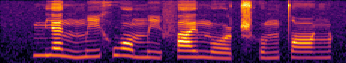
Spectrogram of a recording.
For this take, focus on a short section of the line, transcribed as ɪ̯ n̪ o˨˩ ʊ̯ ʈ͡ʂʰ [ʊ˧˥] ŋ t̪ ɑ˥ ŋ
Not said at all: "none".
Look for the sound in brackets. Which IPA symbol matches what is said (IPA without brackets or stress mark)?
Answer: ʊ˧˥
